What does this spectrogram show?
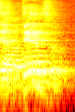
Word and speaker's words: Denzel: Washington Denzel oh man you don't have to pronounce his name denel Washington just say Den Denzel Washington Denzel it's Denzel Den it's Denzel that's his name but at the same time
